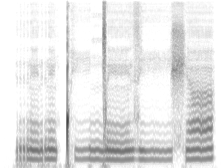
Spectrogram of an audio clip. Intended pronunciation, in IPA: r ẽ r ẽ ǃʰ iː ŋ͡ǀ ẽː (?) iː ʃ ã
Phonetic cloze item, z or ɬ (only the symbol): z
